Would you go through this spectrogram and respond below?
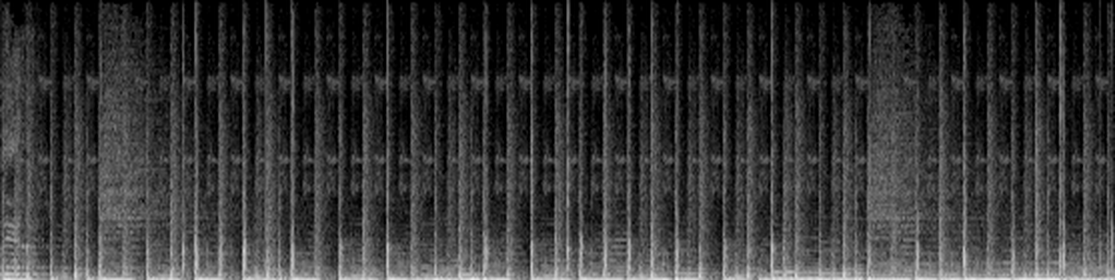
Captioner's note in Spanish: aplausos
